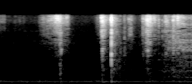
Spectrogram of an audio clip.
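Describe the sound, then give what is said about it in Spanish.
Playing cards being shuffled and split into three piles, heard as a few faint, crisp papery riffles in quick succession. “Voy a separar las cartas en tres, en tres mazos”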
